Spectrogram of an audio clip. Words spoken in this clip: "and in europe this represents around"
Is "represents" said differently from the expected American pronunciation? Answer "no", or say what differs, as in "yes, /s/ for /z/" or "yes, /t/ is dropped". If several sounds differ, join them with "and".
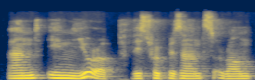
no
